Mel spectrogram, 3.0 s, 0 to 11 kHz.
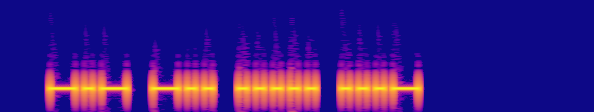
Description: Morse code, heard as a keyed tone, about 27 wpm, 700 Hz. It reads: KD5V
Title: USA Call Signs - 4 Characters - Repeated 3x - 28wpm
